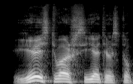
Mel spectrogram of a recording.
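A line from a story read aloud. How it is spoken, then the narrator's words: Deep bass voice. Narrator (Russian): пробасил все время до этого молчавший одноглазый Кузьма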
